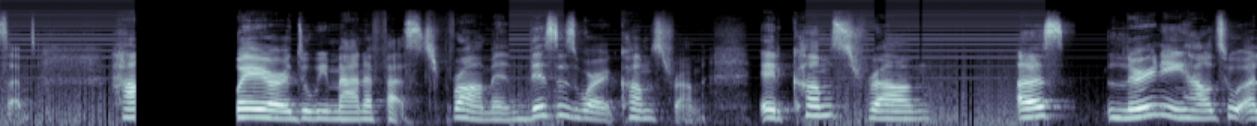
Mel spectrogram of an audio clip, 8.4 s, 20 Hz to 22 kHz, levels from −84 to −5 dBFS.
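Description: A buzzing, chirping noise runs under the speech for the whole clip, pulsing around 1 kHz and sitting roughly 25 dB below the speech. This is computer activity noise: processor, graphics or mouse load shifts the shared audio ground, so it follows the machine, not the speech.

From 0.90 s to 1.58 s the speech cuts to dead silence with no room tone, then resumes on "do we manifest from", about 0.68 s of sound gone. This audio dropout to silence likely came from lost input while recording continued writing silence.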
